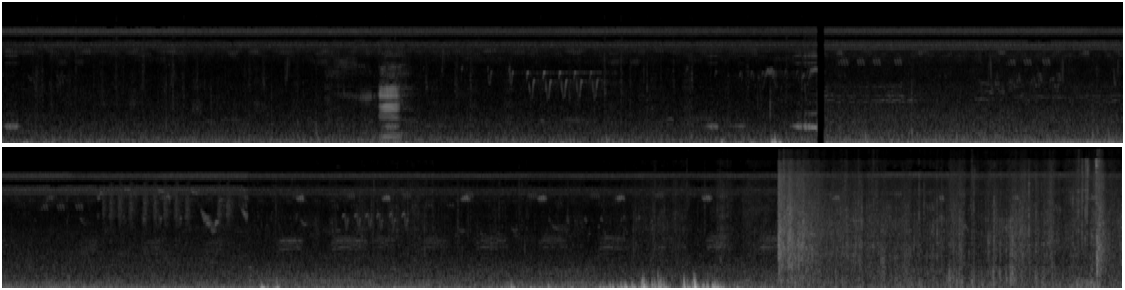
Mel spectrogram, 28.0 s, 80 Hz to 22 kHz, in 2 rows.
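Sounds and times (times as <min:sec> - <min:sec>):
birds chirping: 0:00.0 - 0:11.4, 0:12.2 - 0:28.0
insects chirping: 0:00.0 - 0:28.0
broad rustling noise: 0:21.8 - 0:28.0.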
